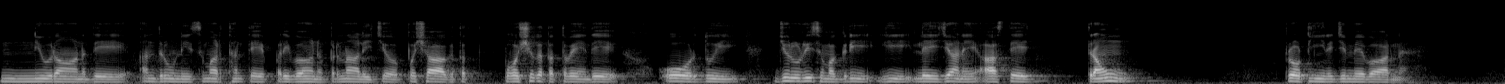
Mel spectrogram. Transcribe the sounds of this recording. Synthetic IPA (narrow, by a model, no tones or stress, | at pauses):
njuːɾaːnd̪eːə̰nd̪ɾuːniːsəməɾt̪ʰənt̪eːpəɾɪʋəɦənpɾnaːliːt͡ʃpəʃaːɡ̪ | poːʃəkt̪ət̪ʋẽːd̪eːoːɾd̪ʊiːd͡ʒəɾuːɾiːsəməɡɾiːɡiːleːiːd͡ʒaːneːʔa̰ːst̪eː | t̪ɾaːũː | pɾoːʈiːnd͡ʒɪmːeːʋaːɾnəː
